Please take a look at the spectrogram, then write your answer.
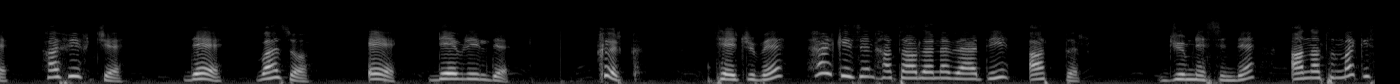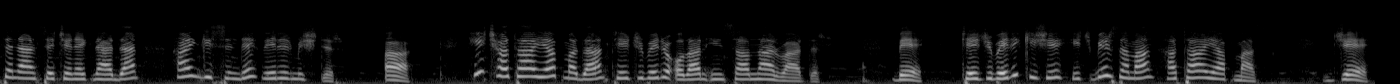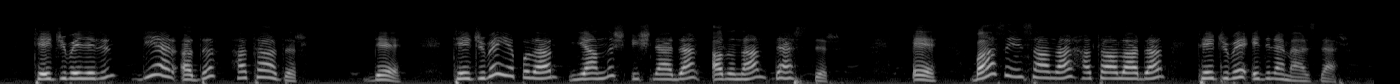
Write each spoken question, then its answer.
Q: Cümlesinde anlatılmak istenen seçeneklerden hangisinde verilmiştir?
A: 40 D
